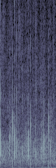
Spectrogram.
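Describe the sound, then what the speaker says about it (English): An audience claps briefly at a school board meeting, a short burst of scattered hand claps in a room. "could we please give him a round of applause?"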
